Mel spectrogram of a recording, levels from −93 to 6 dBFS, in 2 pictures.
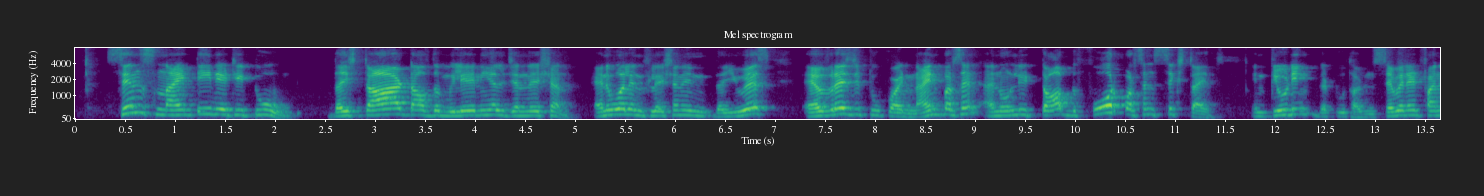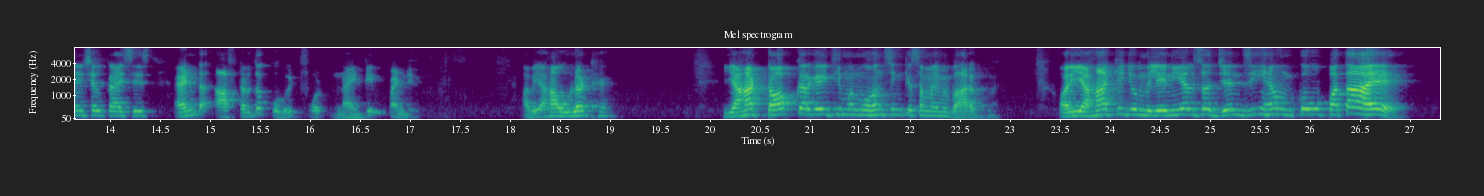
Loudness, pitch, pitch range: -23 LUFS, 205 Hz, 180-230 Hz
